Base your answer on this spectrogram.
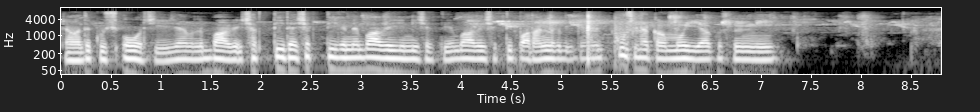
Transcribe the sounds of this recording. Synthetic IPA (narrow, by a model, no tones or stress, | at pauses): t͡ʃaãːt̪eːkʊt͡ʃʰoːɾt͡ʃiːd͡ʒɛːmət̪ləbaːʋeːʃəkt̪iːt̪ɛːʃəkt̪iːkənẽːbaːʋeːiːnĩːʃəkt̪iːɛ̃ːbaːʋeːʃək̚t̪iːpət̪aːnĩːləɡd̪iːkəikʊt͡ʃʰlɛːkəmɦoːiːjaːkʊt͡ʃʰlɛːnĩː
